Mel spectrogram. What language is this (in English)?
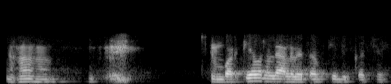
Maithili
